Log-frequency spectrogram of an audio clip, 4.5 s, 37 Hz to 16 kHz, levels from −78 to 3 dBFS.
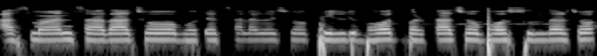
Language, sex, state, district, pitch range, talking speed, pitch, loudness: Hindi, female, Bihar, Kishanganj, 215-220 Hz, 215 wpm, 220 Hz, -23 LUFS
